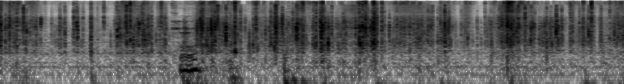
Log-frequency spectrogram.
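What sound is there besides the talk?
folding Amazon packaging paper for a soft cover journal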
